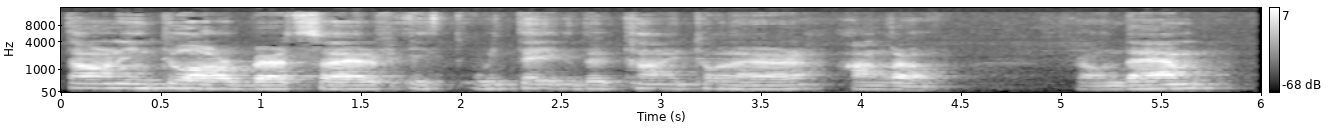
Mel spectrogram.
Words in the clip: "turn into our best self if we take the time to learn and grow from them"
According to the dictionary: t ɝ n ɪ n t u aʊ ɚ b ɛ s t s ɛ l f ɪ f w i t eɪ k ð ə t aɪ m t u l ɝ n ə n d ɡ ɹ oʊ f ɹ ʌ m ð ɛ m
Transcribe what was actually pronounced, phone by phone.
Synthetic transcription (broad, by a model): t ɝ n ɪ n t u aʊ ɚ b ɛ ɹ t s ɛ l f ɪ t w i t eɪ k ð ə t aɪ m t u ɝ ə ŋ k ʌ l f ɹ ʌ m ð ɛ m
